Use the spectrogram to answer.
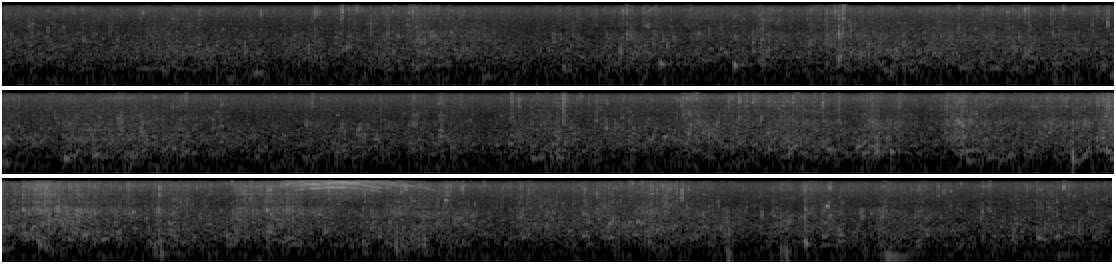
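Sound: flowing water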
